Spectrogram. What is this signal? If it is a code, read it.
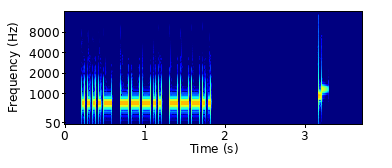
Morse code, heard as a keyed tone, about 34 wpm, 700 Hz. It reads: 488
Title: Common Cut Numbers - 3-Digit 35wpm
